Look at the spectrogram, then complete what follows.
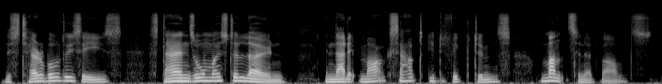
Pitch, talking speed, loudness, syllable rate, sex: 130 Hz, 145 wpm, -20 LUFS, 4.8 syllables/s, male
